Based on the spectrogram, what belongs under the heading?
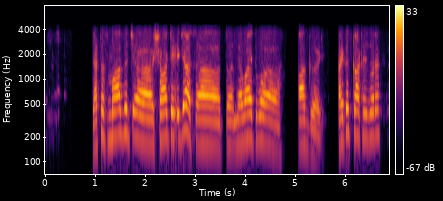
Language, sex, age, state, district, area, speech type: Kashmiri, male, 30-45, Jammu and Kashmir, Budgam, rural, conversation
